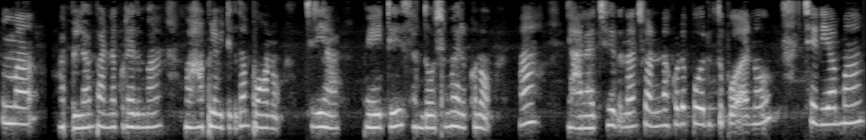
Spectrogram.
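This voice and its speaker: A woman voicing an anxious, tearful mother of a new bride in a cartoon, pleading and repeating her worries in a high voice. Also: steady tone, brisk, slight background noise, close to an everyday voice. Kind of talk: cartoon voice acting.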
